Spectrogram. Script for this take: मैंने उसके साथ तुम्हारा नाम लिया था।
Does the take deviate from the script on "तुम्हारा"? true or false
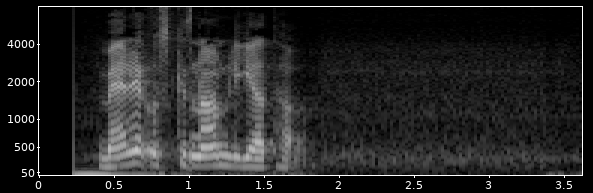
true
